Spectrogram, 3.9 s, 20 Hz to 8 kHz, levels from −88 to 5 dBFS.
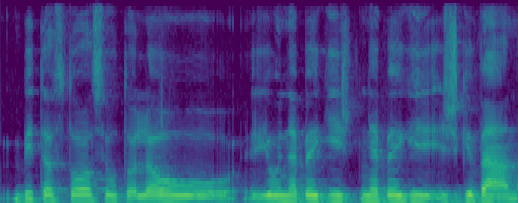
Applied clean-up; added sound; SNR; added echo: none; none; none; none.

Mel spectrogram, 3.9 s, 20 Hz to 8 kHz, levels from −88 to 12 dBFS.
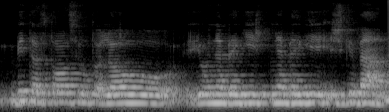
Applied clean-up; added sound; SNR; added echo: none; none; none; reverberation time 0.8 s.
